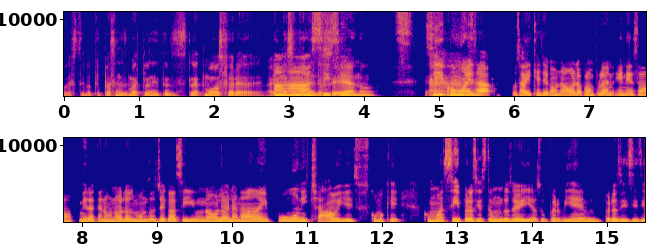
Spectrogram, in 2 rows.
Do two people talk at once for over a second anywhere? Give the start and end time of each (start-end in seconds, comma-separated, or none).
2.8-4.0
